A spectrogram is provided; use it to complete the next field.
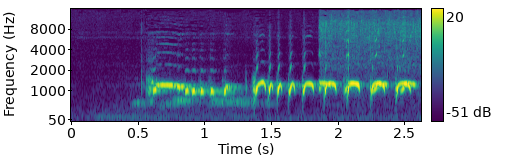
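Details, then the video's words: Loud-voiced local zebra dove whose song is meant to lure other doves and stir silent birds to sing; a soft lead-in coo breaking into a fast, even string of clipped staccato notes. "SUARA PERKUTUT LOKAL ( PEMIKAT AMPUH PERKUTUT MACET BUNYI )"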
